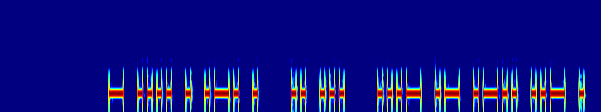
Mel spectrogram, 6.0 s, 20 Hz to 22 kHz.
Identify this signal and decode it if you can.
Morse code, heard as a keyed tone, about 25 wpm, 700 Hz. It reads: THERE IS VALUE
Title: Sentences from Top 1100 Words 25wpm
